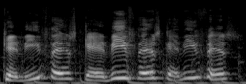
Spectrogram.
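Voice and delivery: high, repeated stunned questions; real amazement. Real, not acted. To viewers about the pulled card, high stunned amazement. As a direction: keep asking it, unable to believe it. Still shocked by the pull.

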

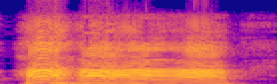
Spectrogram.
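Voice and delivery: mock a demon's gloating cackle in separate beats; demonic laugh. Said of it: "He's laughing in this demonic voice".

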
